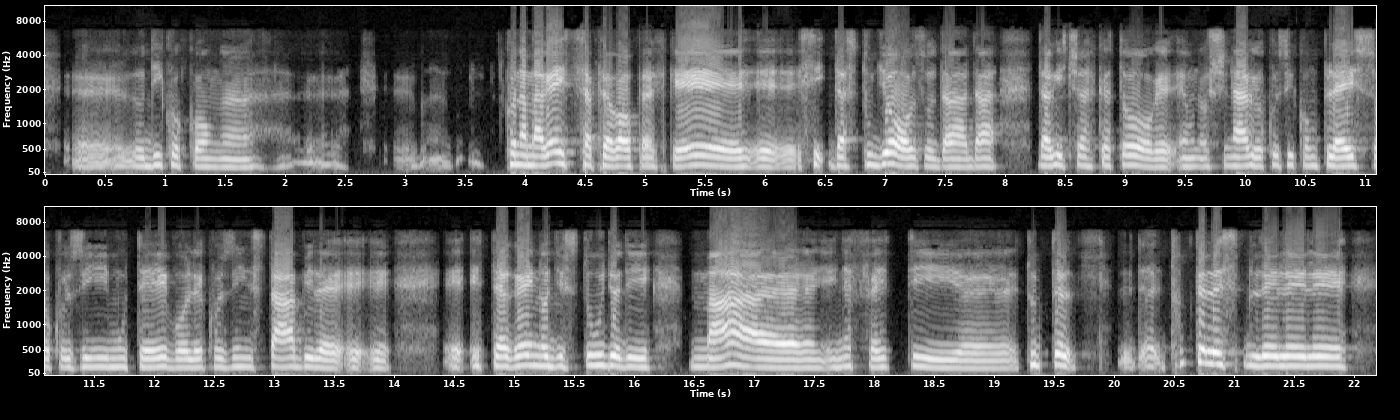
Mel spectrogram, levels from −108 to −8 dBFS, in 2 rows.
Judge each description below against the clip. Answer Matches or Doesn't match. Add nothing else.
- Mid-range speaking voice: Matches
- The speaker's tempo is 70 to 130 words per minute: Matches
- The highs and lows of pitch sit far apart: Doesn't match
